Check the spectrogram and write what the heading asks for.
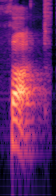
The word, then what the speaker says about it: thought: Te refieres a la palabra thought. Significa pensamiento, ¿verdad? Exactly, Raúl. Thought es también el pasado del verbo think. Y en este caso, esta palabra se pronuncia con una O larga.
